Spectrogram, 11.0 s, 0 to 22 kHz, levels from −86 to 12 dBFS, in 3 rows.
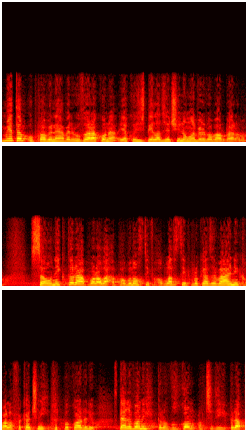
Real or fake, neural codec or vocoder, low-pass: fake; codec, 16 kHz in and 24 kHz out, 0.4 kbps, LongCat-Audio-Codec, fine tuned four codebook decoder; 10.8 kHz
